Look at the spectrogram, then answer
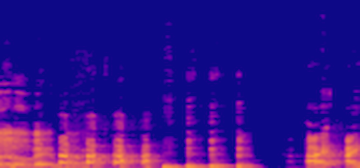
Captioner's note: laugh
